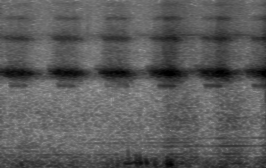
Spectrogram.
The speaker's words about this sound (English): with all the crickets in the studio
